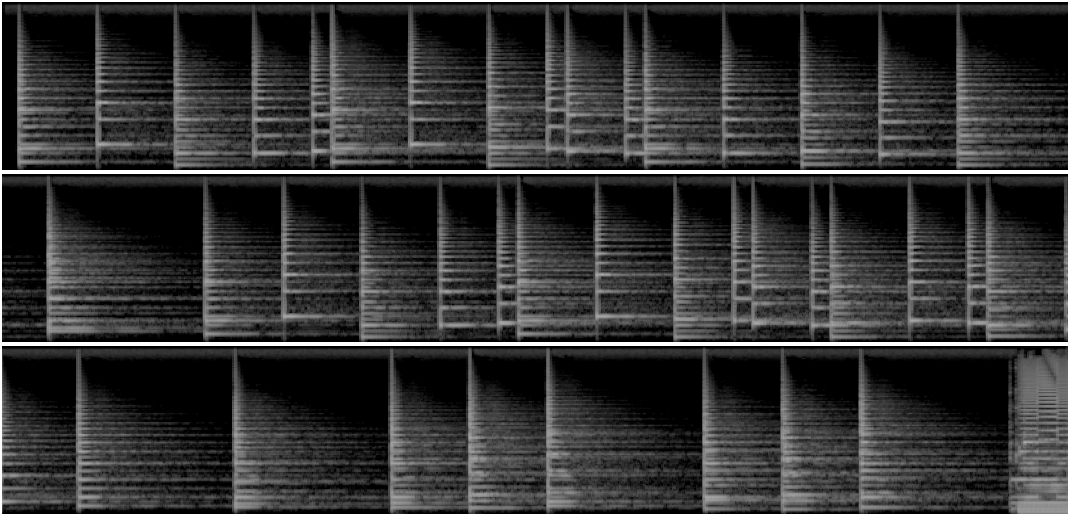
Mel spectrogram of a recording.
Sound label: retro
